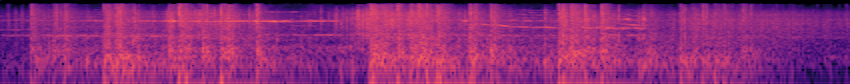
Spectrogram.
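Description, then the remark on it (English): A dense barrage of fireworks crackles and booms continuously during Lunar New Year celebrations in China, with rapid popping bursts layered over each other and a few whistling streaks rising through the clatter, loud, as crowds watch them light up the sky. “Up and down the country, crowds have gathered to watch fireworks light up the sky.”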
